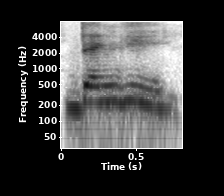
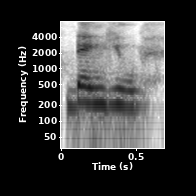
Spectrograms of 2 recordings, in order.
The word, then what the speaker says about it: dengue: It is dengue, not dengue. But दिक्कत क्या है, हम हिंदी के न्यूज़पेपर्स पढ़ते हैं, हिंदी के इश्तिहार सुनते हैं और वही वर्ड्स हम यूज करते हैं. It is dengue.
